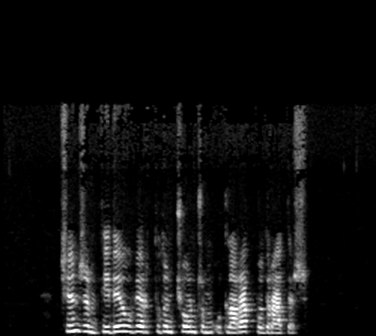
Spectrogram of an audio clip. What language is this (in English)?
Mari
